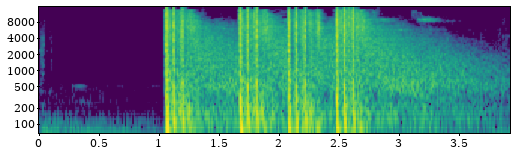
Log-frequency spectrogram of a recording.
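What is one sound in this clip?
A rifle fires in loud, rapid bursts with echoing shots.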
